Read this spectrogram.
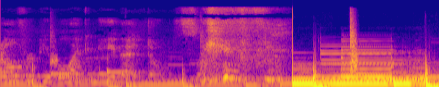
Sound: laughs

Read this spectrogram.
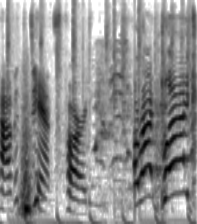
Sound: scream

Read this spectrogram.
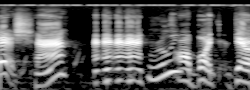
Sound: chuckles

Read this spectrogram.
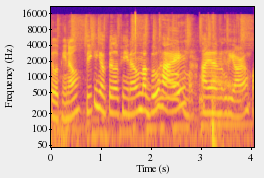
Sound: speaking foreign language

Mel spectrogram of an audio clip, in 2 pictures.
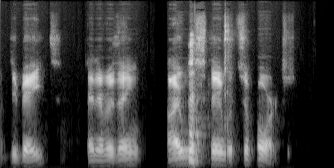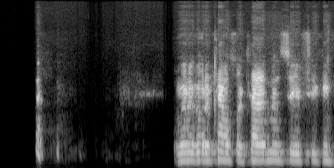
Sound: laughs

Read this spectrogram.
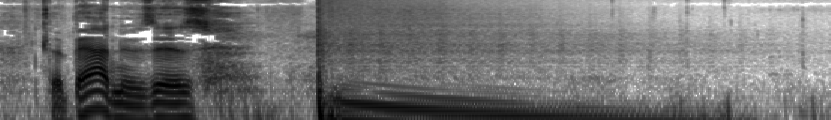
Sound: dramatic sound

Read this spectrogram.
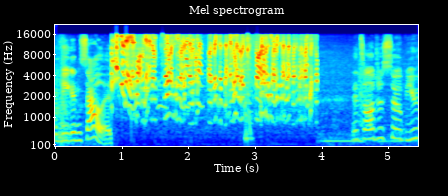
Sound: fast forward squeaking

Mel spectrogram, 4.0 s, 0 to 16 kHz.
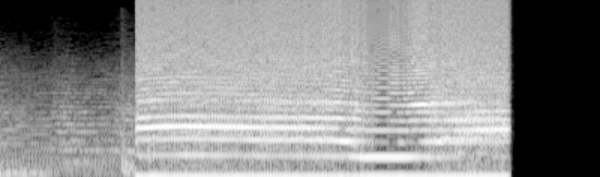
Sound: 10x angry shout

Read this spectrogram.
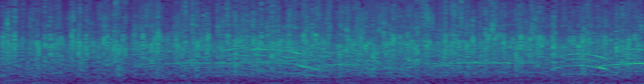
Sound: audience cheering

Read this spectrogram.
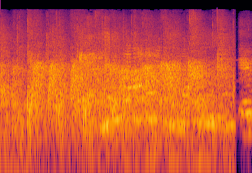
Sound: applause

